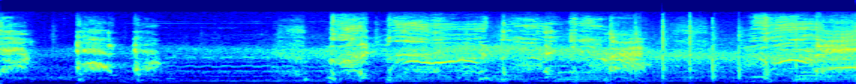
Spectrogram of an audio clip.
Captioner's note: coughing; wind whistling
